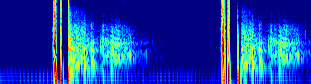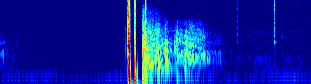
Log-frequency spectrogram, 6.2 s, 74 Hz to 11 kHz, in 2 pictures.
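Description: A Tavor X95 rifle fires three loud, sharp double-crack shots spaced about two seconds apart, each followed by a short echoing decay outdoors, then a faint click.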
